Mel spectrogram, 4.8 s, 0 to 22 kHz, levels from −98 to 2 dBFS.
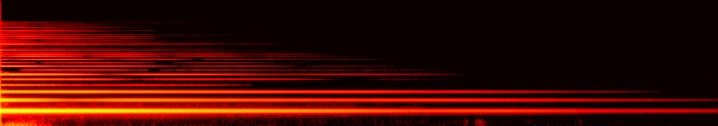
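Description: A music clip with two faults running through its whole length. Sample clock jitter adds a fine hiss and roughness that tracks the loud, bright passages and drops away in quieter moments. The converter clock is wandering by a couple of microseconds, so steep waveform slopes are sampled at the wrong instants, leaving an error floor roughly 40 dB below the music. The treble also sounds gritty and metallic, and nothing remains above 11.8 kHz. This is likely HE-AAC compression: the upper band is rebuilt by copying lower harmonics upward under a coarse envelope, so they misalign at the crossover. The heavy damage fits HE-AAC v2 at a very low bitrate, around 16 kbps.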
